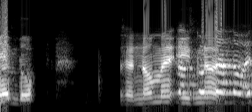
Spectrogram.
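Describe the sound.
A voice mimics a phone line breaking up, as if passing through a tunnel: a short vocal burst, choppy fragments separated by silent dropouts, then a longer stretch of garbled, wavering vocalizing, fairly loud.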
